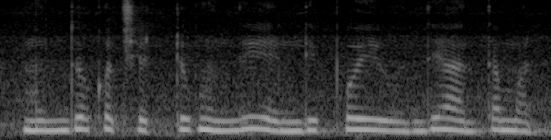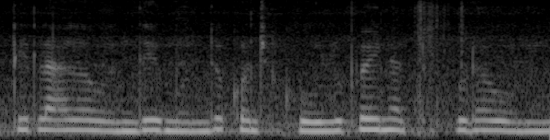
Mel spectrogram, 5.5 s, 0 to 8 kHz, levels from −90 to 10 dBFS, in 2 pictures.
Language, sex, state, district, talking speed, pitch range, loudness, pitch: Telugu, female, Telangana, Nalgonda, 185 wpm, 205-230 Hz, -31 LUFS, 215 Hz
